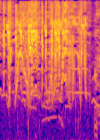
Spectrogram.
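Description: Squeaky rubber chicken toys strapped under people's feet squealing as they are stepped on: many short, high-pitched squeaks in quick succession, overlapping.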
